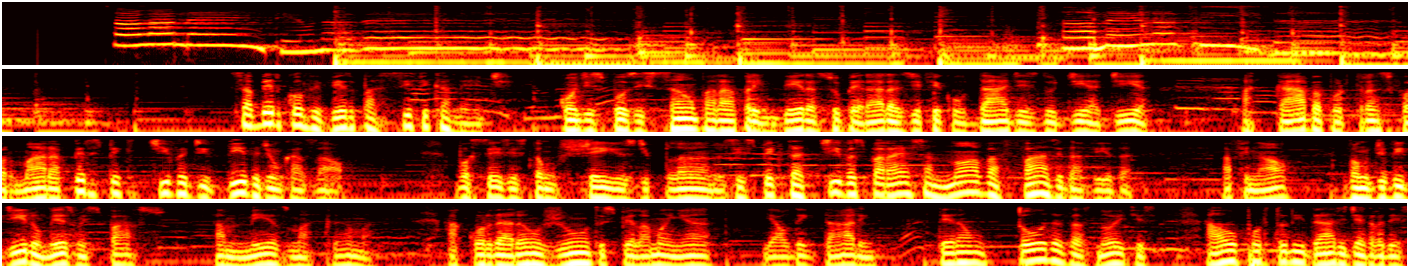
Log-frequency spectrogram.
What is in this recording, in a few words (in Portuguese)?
FELIC. PELO CASAMENTO F; Casamentos; fem; Telemensagens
